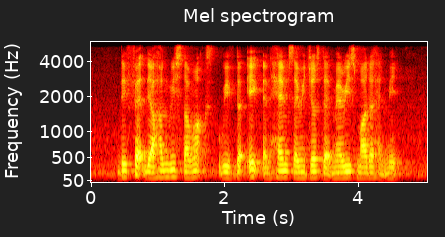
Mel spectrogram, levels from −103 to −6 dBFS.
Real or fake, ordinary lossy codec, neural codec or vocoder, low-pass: real; none; none; 5.4 kHz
